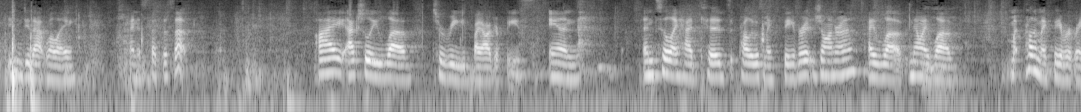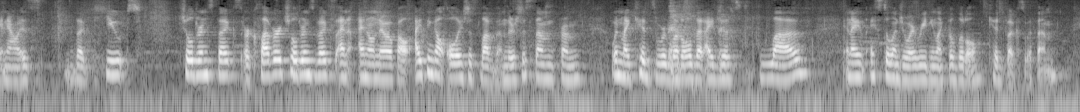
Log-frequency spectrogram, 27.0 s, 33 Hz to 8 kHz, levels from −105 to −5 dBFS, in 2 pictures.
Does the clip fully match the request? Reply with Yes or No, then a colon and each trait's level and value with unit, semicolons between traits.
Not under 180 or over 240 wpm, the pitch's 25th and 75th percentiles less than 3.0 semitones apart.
No: average, 195 wpm; average, 3.7 semitones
